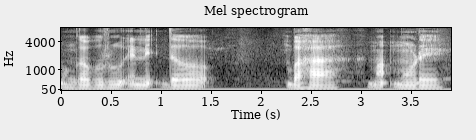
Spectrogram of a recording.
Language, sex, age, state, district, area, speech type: Santali, female, 60+, West Bengal, Paschim Bardhaman, urban, spontaneous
